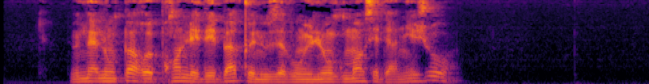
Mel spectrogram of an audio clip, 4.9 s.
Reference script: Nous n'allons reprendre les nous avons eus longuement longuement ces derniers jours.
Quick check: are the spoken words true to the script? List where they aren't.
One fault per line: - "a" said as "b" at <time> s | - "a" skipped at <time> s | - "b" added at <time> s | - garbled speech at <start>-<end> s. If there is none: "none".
- "pas" added at 0.9 s
- "débats que" added at 1.5 s
- "longuement" skipped at 2.7 s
